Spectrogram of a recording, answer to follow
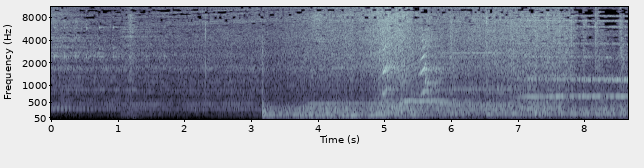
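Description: Dramatic soundtrack music: a soft held chord that breaks about three seconds in into a sudden loud, dense swell, with two short rising sweeps near the middle.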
